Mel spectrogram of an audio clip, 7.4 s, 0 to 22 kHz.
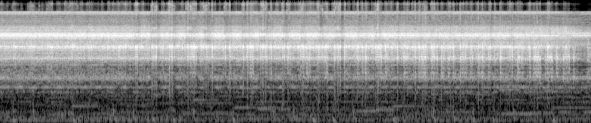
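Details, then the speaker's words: WM210V lathe BLDC spindle motor at maximum speed, before bearing replacement: high steady whine with rough metallic rasp; first suspected the fan, found the rear bearing noisy, later replaced with Koyo 6002ZZCM; spindle motor bearing noise. "Надеюсь, было слышно на максимальных оборотах, как шумит задний подшипник."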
